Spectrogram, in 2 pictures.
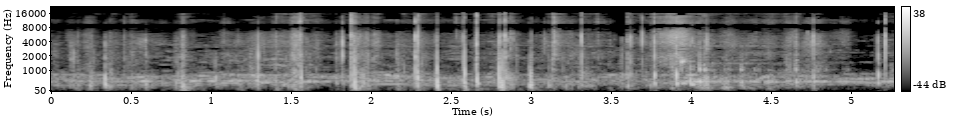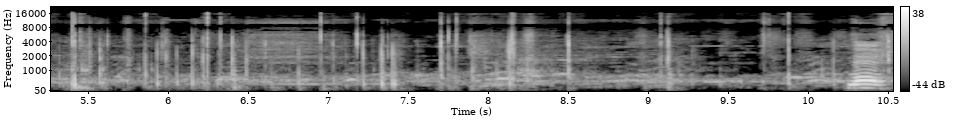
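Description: Faint, indistinct voices with many irregular clicks and taps scattered throughout.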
